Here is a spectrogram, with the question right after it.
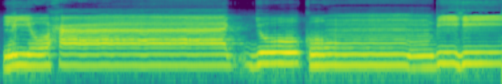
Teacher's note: cara bacanya samar didengungkan jadi ini dengung ya · Ikhfa safawi itu dengung, samar didengungkan, siap-siap ke huruf ba-nya. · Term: Ikhfa Syafawi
